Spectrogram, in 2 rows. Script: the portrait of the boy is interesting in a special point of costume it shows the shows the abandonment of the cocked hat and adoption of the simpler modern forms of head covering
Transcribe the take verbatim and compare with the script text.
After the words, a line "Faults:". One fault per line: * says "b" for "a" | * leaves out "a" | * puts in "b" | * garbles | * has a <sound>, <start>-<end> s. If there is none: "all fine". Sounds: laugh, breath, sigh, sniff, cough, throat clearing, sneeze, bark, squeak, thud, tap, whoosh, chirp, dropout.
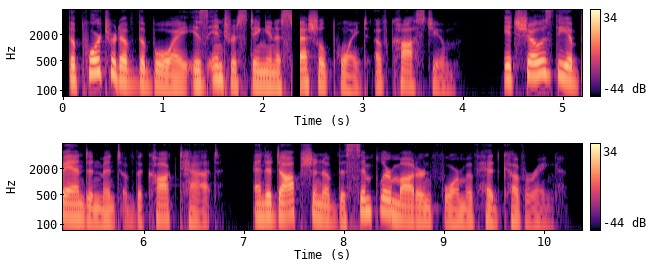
the portrait of the boy is interesting in a special point of costume it shows the abandonment of the cocked hat and adoption of the simpler modern form of head covering
Faults:
* has a dropout, 2.3-2.4 s
* leaves out "shows the"
* says "form" for "forms"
